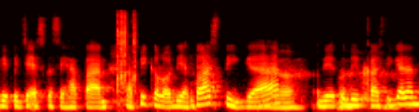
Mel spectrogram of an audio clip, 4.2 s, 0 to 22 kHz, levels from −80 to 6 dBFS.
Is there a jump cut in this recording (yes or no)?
yes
